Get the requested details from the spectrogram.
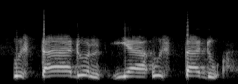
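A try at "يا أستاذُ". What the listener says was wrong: Ustadu. Zal. Bukan dal ini. Zal. Ya Ustadu.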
